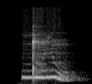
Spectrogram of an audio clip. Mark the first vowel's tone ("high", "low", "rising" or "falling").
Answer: high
